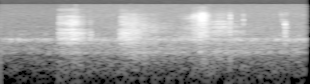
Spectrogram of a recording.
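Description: Faint breathing: three soft breaths or sniffs about half a second apart.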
